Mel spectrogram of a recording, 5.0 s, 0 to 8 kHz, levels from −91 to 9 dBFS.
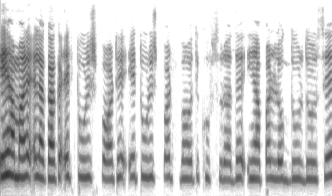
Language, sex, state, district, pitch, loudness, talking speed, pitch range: Hindi, female, Bihar, Araria, 280 Hz, -23 LUFS, 250 wpm, 265-295 Hz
